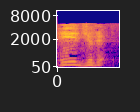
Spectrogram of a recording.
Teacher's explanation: ترقق الراء لأنها وقعت بعد كسر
